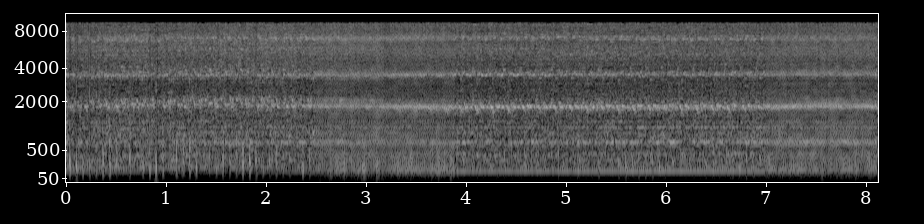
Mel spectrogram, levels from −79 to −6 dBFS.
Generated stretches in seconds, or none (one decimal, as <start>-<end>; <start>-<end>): 2.5-3.9; 7.0-8.1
